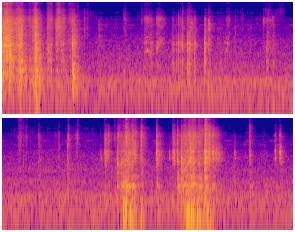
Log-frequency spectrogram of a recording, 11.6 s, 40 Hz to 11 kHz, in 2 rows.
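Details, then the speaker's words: 1977 Honda CT70 sitting 20 years, compression test while kicking over with no spark: firm, even chuffing strokes, nothing catching; strong compression, about 180; owner suspects dirty points for the no-spark issue. "Oh man, it's really good compression. Jeez. About 180. Nice."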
